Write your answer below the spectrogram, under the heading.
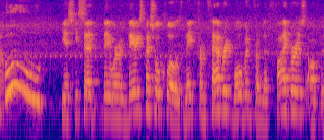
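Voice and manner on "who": high, slow owl voice; owl-like old shopkeeper; hooting owl lady. Acted. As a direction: draw "who" out into a high hoot. Owl shopkeeper hoots on who.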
